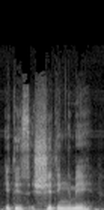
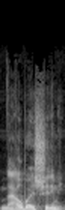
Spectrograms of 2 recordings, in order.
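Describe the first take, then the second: First: It is said in a put-on French accent. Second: It is said in the speaker's own accent.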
